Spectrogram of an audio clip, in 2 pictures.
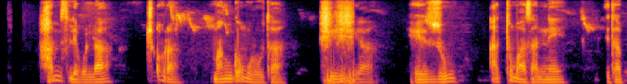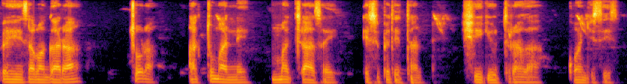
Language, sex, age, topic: Gamo, male, 25-35, agriculture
